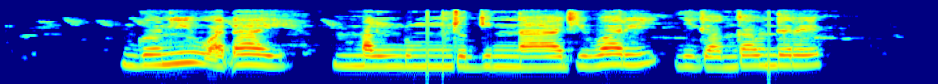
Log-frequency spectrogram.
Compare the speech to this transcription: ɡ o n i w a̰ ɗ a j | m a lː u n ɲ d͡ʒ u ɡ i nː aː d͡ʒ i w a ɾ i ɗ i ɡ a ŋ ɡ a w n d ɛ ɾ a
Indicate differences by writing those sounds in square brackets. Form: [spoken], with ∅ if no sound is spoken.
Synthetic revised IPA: ɡ o n i w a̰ ɗ a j | m a lː u [m] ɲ d͡ʒ [o] ɡ i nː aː d͡ʒ i w a ɾ i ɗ i ɡ a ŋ ɡ a w n d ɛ ɾ [ɛ]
